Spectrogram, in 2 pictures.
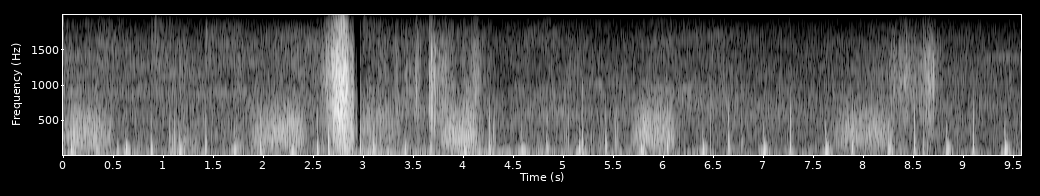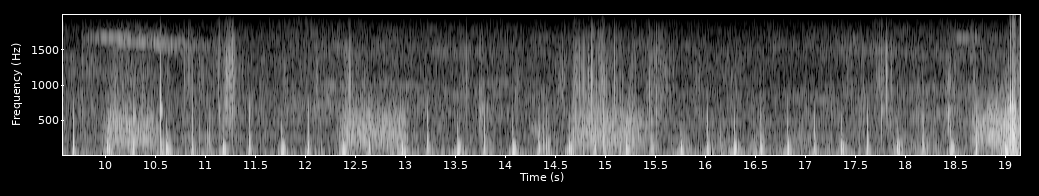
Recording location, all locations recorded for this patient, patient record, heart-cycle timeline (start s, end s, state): mitral valve (MV)
aortic valve (AV)+pulmonary valve (PV)+tricuspid valve (TV)+mitral valve (MV)
#Age: Child
#Sex: Male
#Height: 106.0 cm
#Weight: 20.3 kg
#Pregnancy status: False
#Murmur: Absent
#Murmur locations: nan
#Most audible location: nan
#Systolic murmur timing: nan
#Systolic murmur shape: nan
#Systolic murmur grading: nan
#Systolic murmur pitch: nan
#Systolic murmur quality: nan
#Diastolic murmur timing: nan
#Diastolic murmur shape: nan
#Diastolic murmur grading: nan
#Diastolic murmur pitch: nan
#Diastolic murmur quality: nan
#Outcome: Normal
#Campaign: 2015 screening campaign
0.00	10.94	unannotated
10.94	11.14	diastole
11.14	11.28	S1
11.28	11.42	systole
11.42	11.52	S2
11.52	11.74	diastole
11.74	11.84	S1
11.84	11.98	systole
11.98	12.10	S2
12.10	12.36	diastole
12.36	12.50	S1
12.50	12.60	systole
12.60	12.72	S2
12.72	12.94	diastole
12.94	13.06	S1
13.06	13.20	systole
13.20	13.30	S2
13.30	13.50	diastole
13.50	13.62	S1
13.62	13.76	systole
13.76	13.86	S2
13.86	14.04	diastole
14.04	14.18	S1
14.18	14.30	systole
14.30	14.40	S2
14.40	14.62	diastole
14.62	14.74	S1
14.74	14.86	systole
14.86	14.98	S2
14.98	15.16	diastole
15.16	15.30	S1
15.30	15.44	systole
15.44	15.54	S2
15.54	15.72	diastole
15.72	15.86	S1
15.86	15.98	systole
15.98	16.08	S2
16.08	16.26	diastole
16.26	16.40	S1
16.40	16.50	systole
16.50	16.62	S2
16.62	16.80	diastole
16.80	16.94	S1
16.94	17.06	systole
17.06	17.16	S2
17.16	17.34	diastole
17.34	17.44	S1
17.44	17.60	systole
17.60	17.70	S2
17.70	17.90	diastole
17.90	18.00	S1
18.00	18.09	systole
18.09	19.15	unannotated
